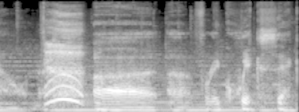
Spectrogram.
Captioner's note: gasps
